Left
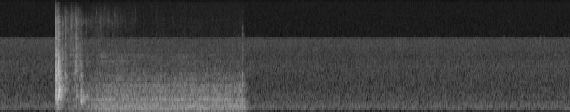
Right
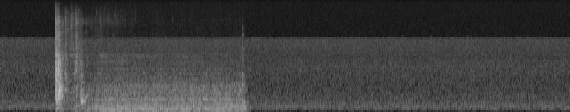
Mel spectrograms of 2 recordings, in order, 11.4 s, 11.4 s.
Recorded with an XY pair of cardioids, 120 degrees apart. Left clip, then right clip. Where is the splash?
25° left, 1.2 m.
